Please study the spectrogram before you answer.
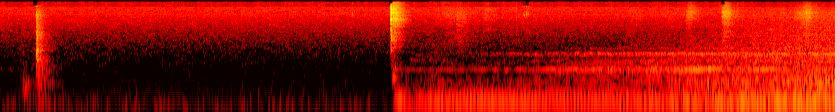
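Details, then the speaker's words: Air conditioner start after replacing an old thermostat with a new digital model: a click, then the compressor energizes into a steady low hum with an even tone that grows and holds, air cold; normal, healthy start. "But yep, it's cold, so it's energizing the compressor for sure."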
